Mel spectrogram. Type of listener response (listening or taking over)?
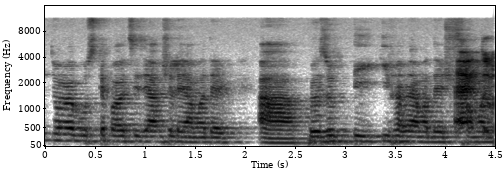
taking over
